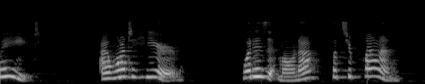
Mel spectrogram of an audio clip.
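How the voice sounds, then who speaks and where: In a put-on character voice, a woman speaks at a moderate pace with lively intonation, squeaky and at an extremely high pitch. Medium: read story.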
